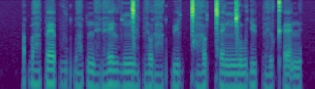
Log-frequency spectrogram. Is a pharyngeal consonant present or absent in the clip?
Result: absent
